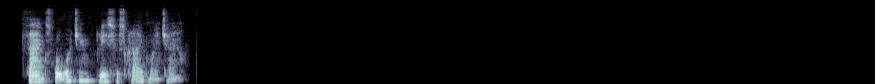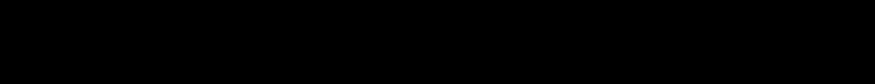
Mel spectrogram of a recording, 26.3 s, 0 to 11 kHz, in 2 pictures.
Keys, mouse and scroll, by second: 5.1-7.0 middle drag, 7.0-9.0 drag, 9.0 right click, 9.4-10.8 middle drag, 10.8-12.8 drag, 14.1-15.9 drag, 15.8-22.8 middle drag, 22.8-24.8 drag.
